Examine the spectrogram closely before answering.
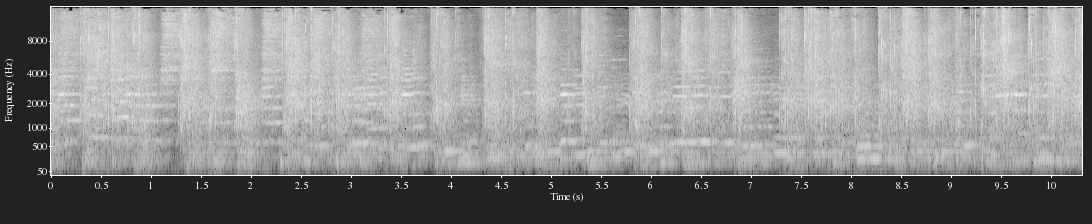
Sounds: tap dancing

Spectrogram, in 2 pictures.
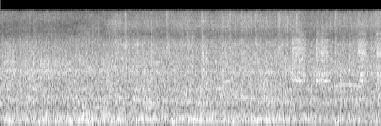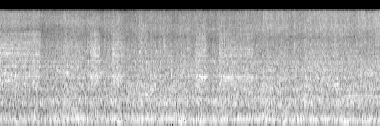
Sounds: speech

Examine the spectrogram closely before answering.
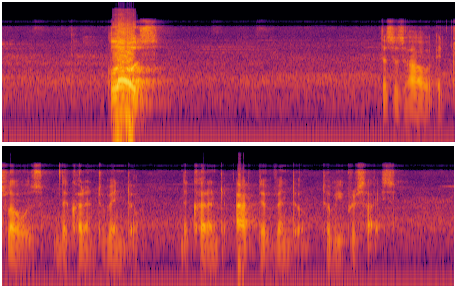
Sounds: male speech
speech

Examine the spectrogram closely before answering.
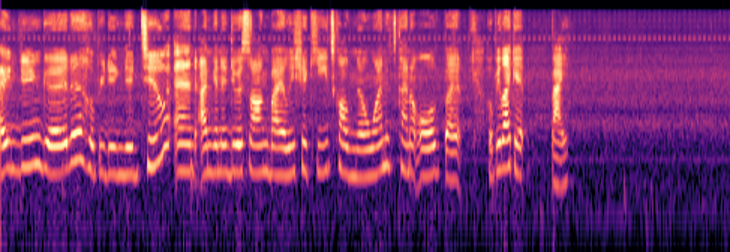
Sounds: speech

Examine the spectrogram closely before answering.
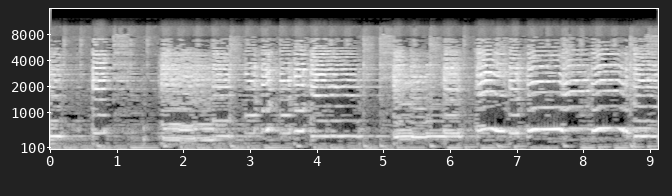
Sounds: music

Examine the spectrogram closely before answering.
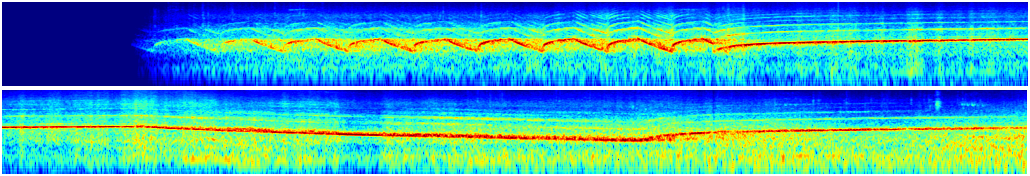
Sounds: ambulance siren

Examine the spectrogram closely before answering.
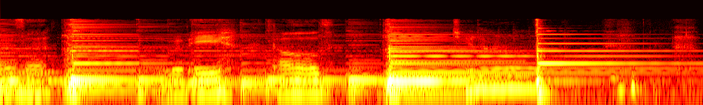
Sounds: male singing
music

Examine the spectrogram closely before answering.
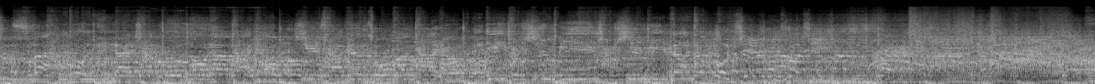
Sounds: music
crowd

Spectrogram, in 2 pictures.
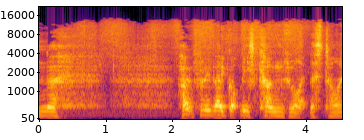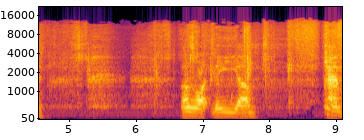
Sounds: speech
inside a small room

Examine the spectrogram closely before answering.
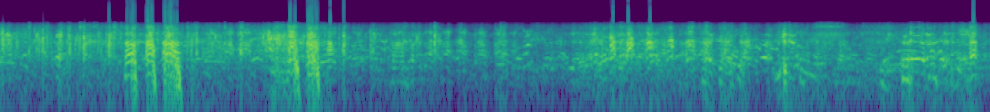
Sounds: speech

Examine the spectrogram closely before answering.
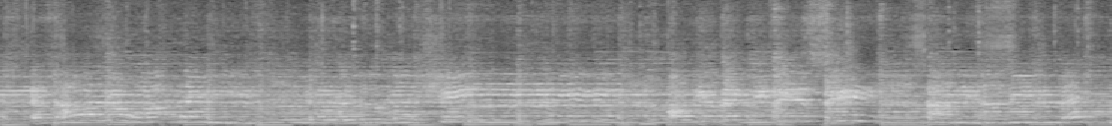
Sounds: bass guitar
musical instrument
plucked string instrument
guitar
music
inside a small room

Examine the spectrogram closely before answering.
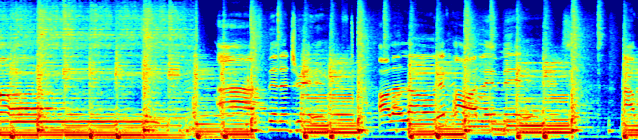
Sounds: music

